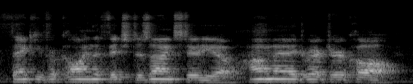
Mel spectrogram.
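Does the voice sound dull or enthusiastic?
dull. It sounds flat and unenthusiastic.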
